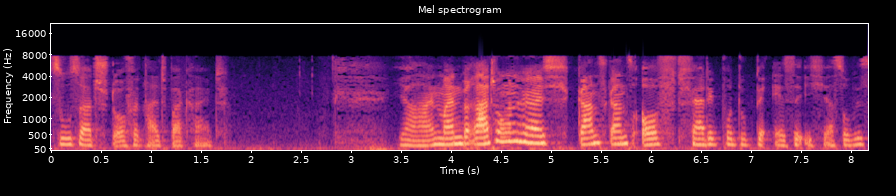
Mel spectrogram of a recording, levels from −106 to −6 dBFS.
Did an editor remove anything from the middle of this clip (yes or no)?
yes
